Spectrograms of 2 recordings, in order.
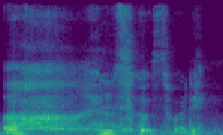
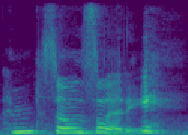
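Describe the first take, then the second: First: Breathless, whispered, after a workout; out of breath. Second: Laughing whisper, out of breath; breathy laugh. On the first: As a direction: gasp it out, winded. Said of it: "Are you as out of breath as me?". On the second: Laughing after sweaty flow. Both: Real, not acted.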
